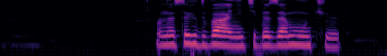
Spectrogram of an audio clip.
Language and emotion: Russian, angry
